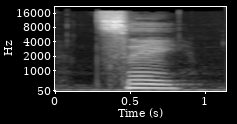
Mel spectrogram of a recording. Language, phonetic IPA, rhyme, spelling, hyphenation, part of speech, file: Ukrainian, [t͡sɛi̯], -ɛi̯, цей, цей, determiner, Uk-цей.ogg
- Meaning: this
